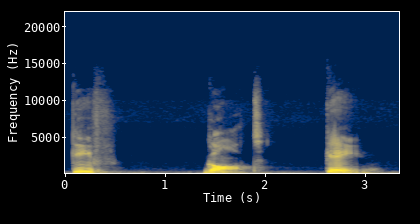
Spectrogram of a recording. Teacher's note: the sound gay, doesn't exist in standard Arabic, but you can find this in Egyptian or Iraqi Arabic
